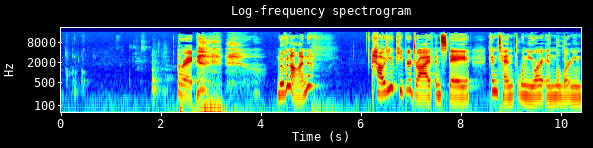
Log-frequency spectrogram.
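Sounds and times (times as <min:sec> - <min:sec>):
person gulping water: 0:00.0 - 0:01.6
low steady hum: 0:00.0 - 0:10.3
speech: 0:02.3 - 0:03.6, 0:04.3 - 0:05.2, 0:06.2 - 0:10.3.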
